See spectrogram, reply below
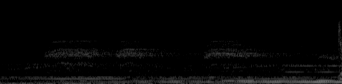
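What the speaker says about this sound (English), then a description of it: "Damned crows!" Crows caw in the dark horror video game Saint Kotar, three harsh rasping calls spaced about a second apart over a low droning ambient background, moderately loud and close.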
